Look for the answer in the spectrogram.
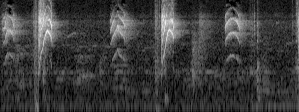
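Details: Brown-throated sunbird calling to rivals while sunning, with wild birds around: loud piercing high chips alternating with softer, thinner notes, roughly one every second.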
